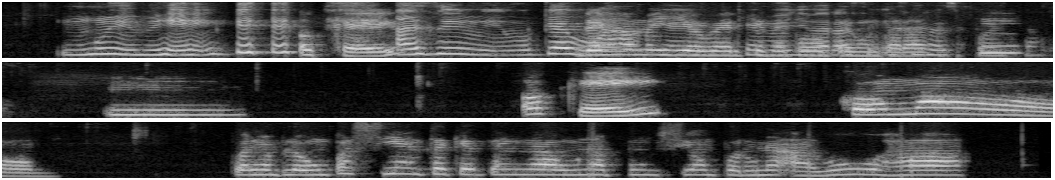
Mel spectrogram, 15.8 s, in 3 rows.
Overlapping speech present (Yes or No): Yes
